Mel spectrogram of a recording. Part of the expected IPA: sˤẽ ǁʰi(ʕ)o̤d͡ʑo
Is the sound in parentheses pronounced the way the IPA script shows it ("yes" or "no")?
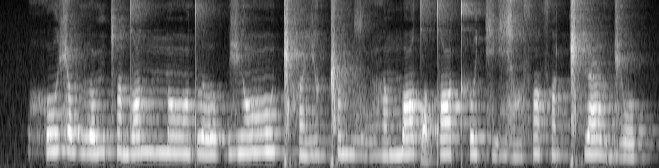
yes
